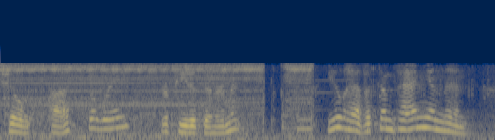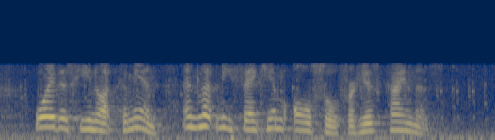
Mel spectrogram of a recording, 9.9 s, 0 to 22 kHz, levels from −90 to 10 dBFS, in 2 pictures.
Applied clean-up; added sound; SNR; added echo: none; Camera; 11 dB; reverberation time 0.6 s.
